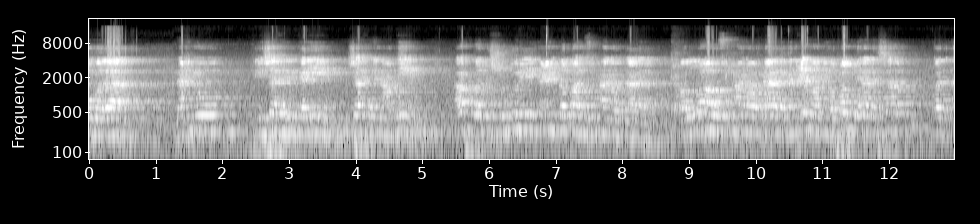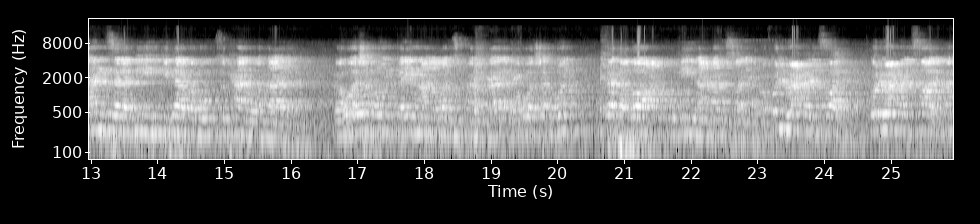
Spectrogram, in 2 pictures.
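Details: Adult man speaking; Normal speech.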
